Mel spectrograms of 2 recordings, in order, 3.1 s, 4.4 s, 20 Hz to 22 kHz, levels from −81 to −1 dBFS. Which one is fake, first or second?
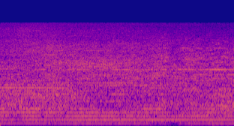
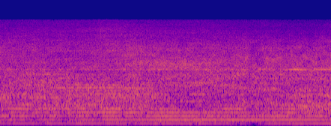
second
